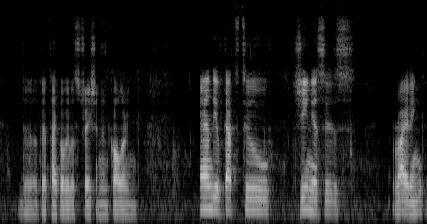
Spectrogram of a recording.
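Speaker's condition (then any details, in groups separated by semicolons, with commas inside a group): No condition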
